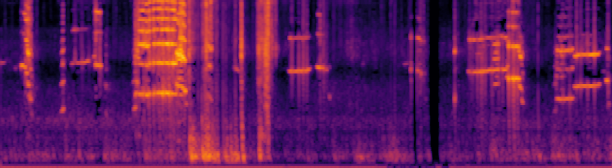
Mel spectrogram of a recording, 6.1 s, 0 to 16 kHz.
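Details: Male and female bald eagles at a nest in Southwest Florida, October 29, 2024, with the male making several food deliveries; loud, rapid, high chittering calls with ringing overtones, mixed with thin piping whistles and some rustling.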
